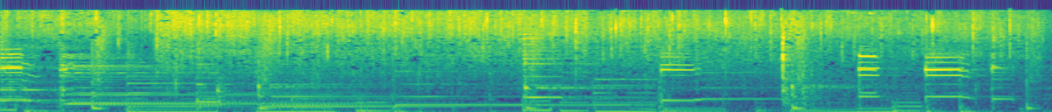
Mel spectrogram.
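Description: Omelette sizzling in oil in a nonstick frying pan, the hiss plainest in the first half, under background music with a steady bass line.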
